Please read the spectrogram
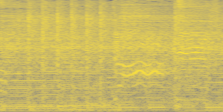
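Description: Heavy metal band recording in an instrumental passage: a lead line with wide vibrato rides over driving drums, rapid cymbal strikes and bass.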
